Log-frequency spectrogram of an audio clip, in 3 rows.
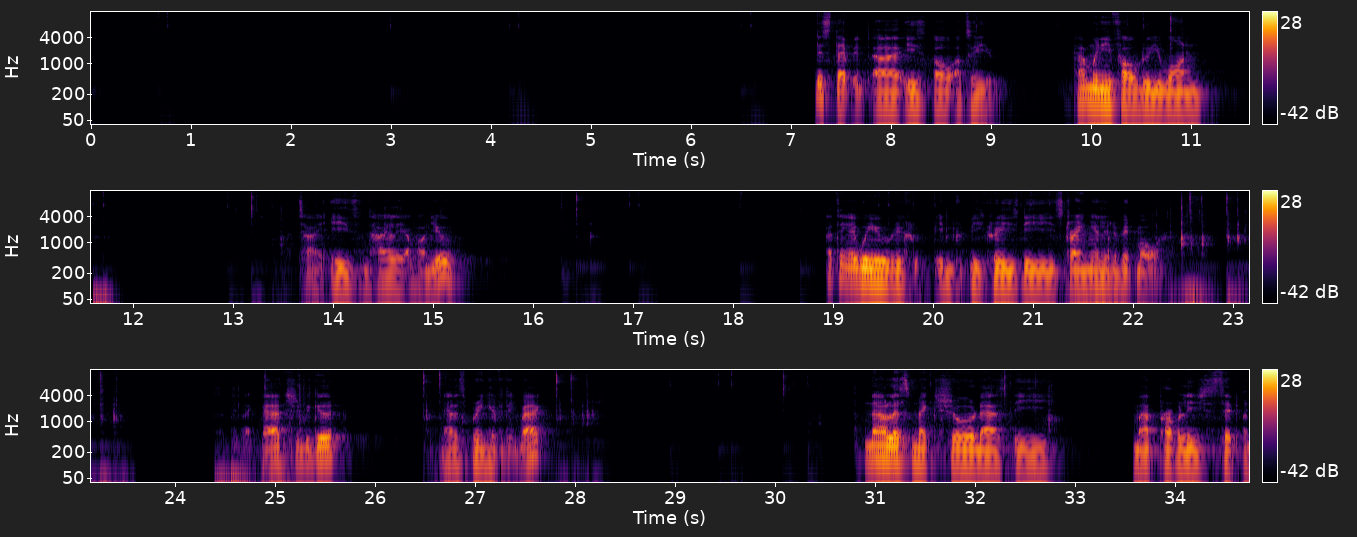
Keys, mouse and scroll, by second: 2.0 scroll down 1, 2.1 middle click, 2.7 scroll up 1, 3.9 click, 6.2 click, 6.6 middle click, 9.1 middle click, 10.5 z, 12.0 middle click, 12.9 shift+middle click, 13.1 scroll up 4, 13.5 middle click, 16.1 z, 17.0 scroll down 4, 17.1 middle click, 17.8 scroll up 2, 19.1 click, 19.5 middle click, 20.5 click, 24.1-24.7 scroll down 3, 24.7 shift+middle click, 25.0 scroll up 2, 25.9 scroll down 1, 25.9 scroll down 1, 26.5 alt+h, 27.8 alt+a, 28.1 middle click, 28.7 scroll up 2, 29.1 click, 29.9 shift+middle click, 30.1 middle click, 31.3-31.7 scroll up 2, 32.1 shift+middle click, 32.3 shift+scroll down 1, 32.4 middle click.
